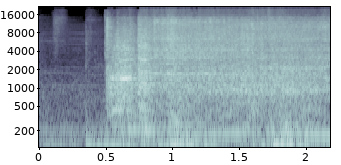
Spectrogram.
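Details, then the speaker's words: 1969 Plymouth GTX, first cold start attempt; the starter spins the engine at a steady crank with no firing because there is no fuel in it yet, cranking to let fuel build. "hey mark it's not firing well there's no fuel in it it's i was just going to crank it and let it build"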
